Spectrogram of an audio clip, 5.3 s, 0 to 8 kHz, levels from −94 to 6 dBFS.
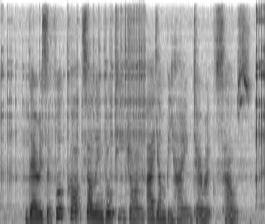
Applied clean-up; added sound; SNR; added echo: none; Coin (dropping); 15 dB; reverberation time 0.2 s.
